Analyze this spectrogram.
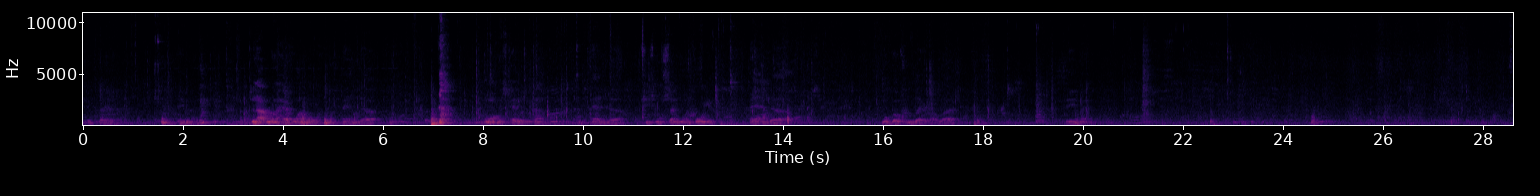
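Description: A man speaks calmly through a microphone and loudspeakers in an echoing hall.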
